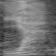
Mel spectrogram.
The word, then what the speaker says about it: Yah: Moché est très claire ça se prononce ya et comment on va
